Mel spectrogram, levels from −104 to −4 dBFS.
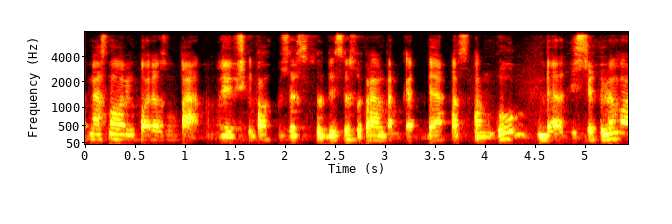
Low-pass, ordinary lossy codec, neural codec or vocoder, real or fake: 7.2 kHz; Opus, 64 kbps; codec, 44.1 kHz, 3.4 kbps, Pupu-Codec; fake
